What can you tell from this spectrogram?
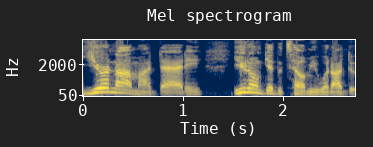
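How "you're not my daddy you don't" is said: ordinary delivery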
